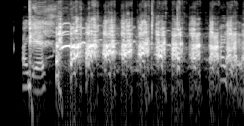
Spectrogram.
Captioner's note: laughing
